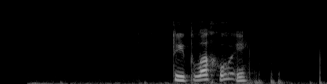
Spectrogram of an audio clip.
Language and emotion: Russian, neutral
